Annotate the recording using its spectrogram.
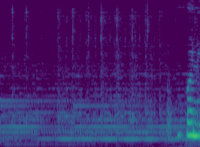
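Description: Domestic sewing machine stitching fabric: a fast, even run of clicks that stops near the end. Soft background music with held notes plays under it.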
